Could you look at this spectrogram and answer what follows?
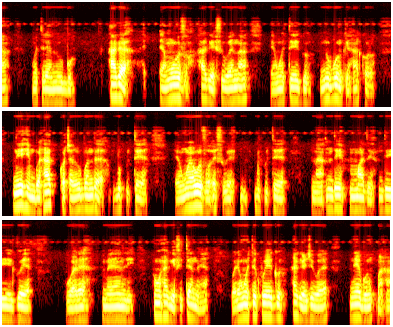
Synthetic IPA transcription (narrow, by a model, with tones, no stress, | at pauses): a˦ | ŋʷe˨te˦ɾe˦nu˦bu˦ | ha˦ɡa˨ | e˨ŋʷʊ˦zɔ˨ha˦ɡe˨fi˨we˦na˦ | e˨ŋʷe˦te˦ɡo˦ | nu˦bu˦ŋ̩˨ke˨ɦa˦kɔ˨ɾɔ˨ | ni˦ɦi˨ŋ͡m̩˨ɡ͡be˨ɦa˦kɔ˨t͡ʃa˨ɾu˦bo˦n̩˦dɪ˦a˨˦ɡ͡bu˦pu˨te˦ja˦ | e˨ŋʷe˦ʊ˦zɔ˨ʔe˦fi˨we˨ɡ͡bu˦pu˨te˦ja˦ | na˨n̩˦dɪ˦m̩˦ma˦dɪ˨n̩˦dɪ˦je˦˨ɡo˦ja˦ | we˨ɾe˦ | me˨ɾe˦n̩˦li˦ | ha˦ŋʷe˦ɦa˦ɡe˨fi˦te˦na˨ja˦ | we˨ɾe˦ŋʷe˦te˦kʷe˦ɡo˦ha˦ɡe˨d͡ʒi˦˨we˦ | ne˦bʊ˨ŋ͡m̩˦k͡pa̰˨ɦa˦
